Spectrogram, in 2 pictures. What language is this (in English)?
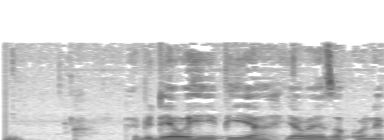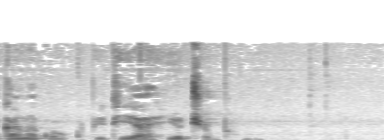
Swahili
